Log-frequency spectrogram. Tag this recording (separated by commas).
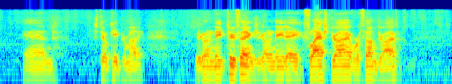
Speech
